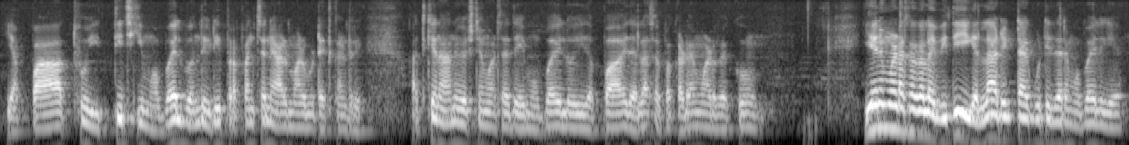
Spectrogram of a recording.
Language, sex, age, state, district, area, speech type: Kannada, male, 30-45, Karnataka, Chikkaballapur, urban, spontaneous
